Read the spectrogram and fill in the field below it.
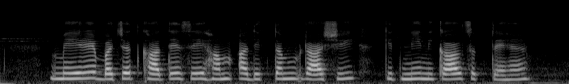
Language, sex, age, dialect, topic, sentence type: Hindi, female, 18-24, Garhwali, banking, question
